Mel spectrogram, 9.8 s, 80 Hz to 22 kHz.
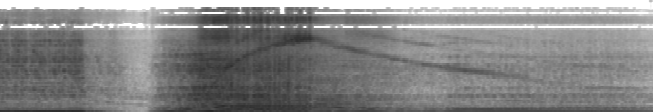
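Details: Ford 300 inline-six with newly finished turbo header, first fire-up, exhaust cutouts open: a deep, loud exhaust swells as the throttle opens, then falls back to a steady idle rumble. Normal, healthy exhaust note.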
